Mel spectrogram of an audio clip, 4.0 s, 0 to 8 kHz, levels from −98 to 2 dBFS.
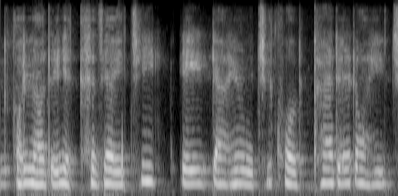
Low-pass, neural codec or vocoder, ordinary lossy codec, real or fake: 7.2 kHz; codec, 24 kHz, 0.9 kbps, WavTokenizer, medium music audio release; Opus, 24 kbps; fake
